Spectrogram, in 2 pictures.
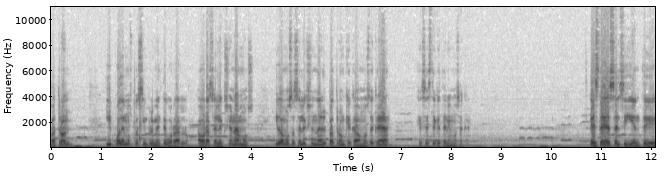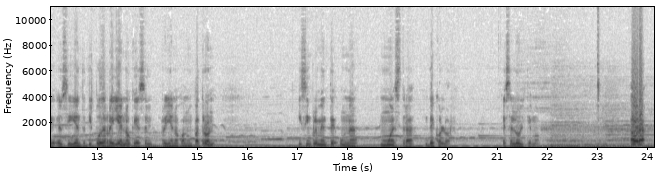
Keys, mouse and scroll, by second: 1.6 Delete, 2.3 click, 4.2 click, 7.4 click, 8.6 click, 15.7 click, 17.9 click, 23.5 click.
